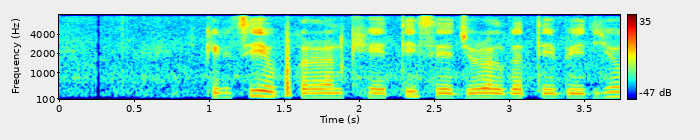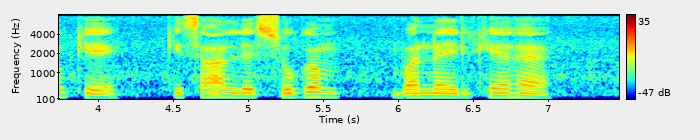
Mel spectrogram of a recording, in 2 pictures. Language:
Magahi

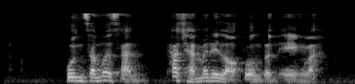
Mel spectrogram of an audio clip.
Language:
Thai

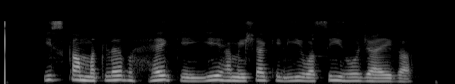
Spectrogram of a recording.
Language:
Urdu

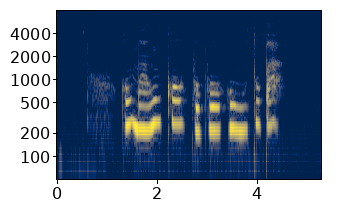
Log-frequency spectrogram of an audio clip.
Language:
Yoruba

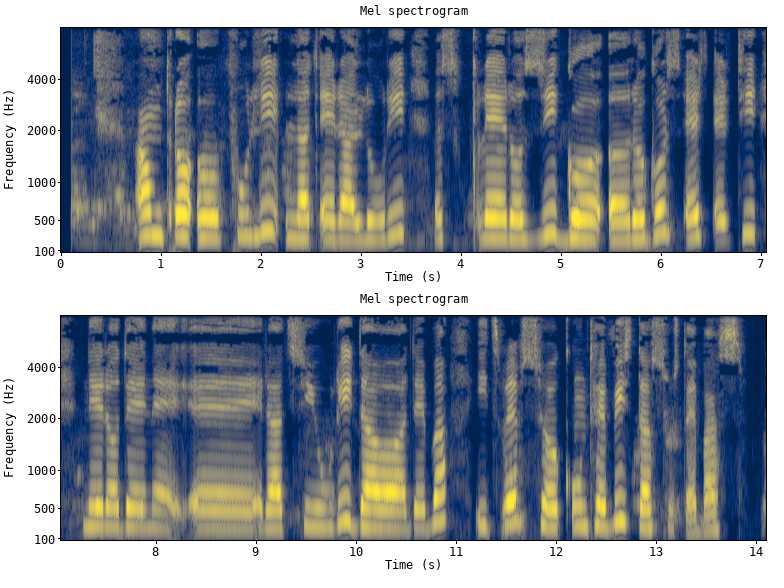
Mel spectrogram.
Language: Georgian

